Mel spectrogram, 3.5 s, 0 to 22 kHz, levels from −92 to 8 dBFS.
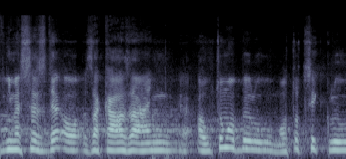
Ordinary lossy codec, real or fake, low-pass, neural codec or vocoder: Opus, 24 kbps; fake; 14.4 kHz; vocoder, 44.1 kHz, 128 mel bands every 512 samples, BigVGAN v2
